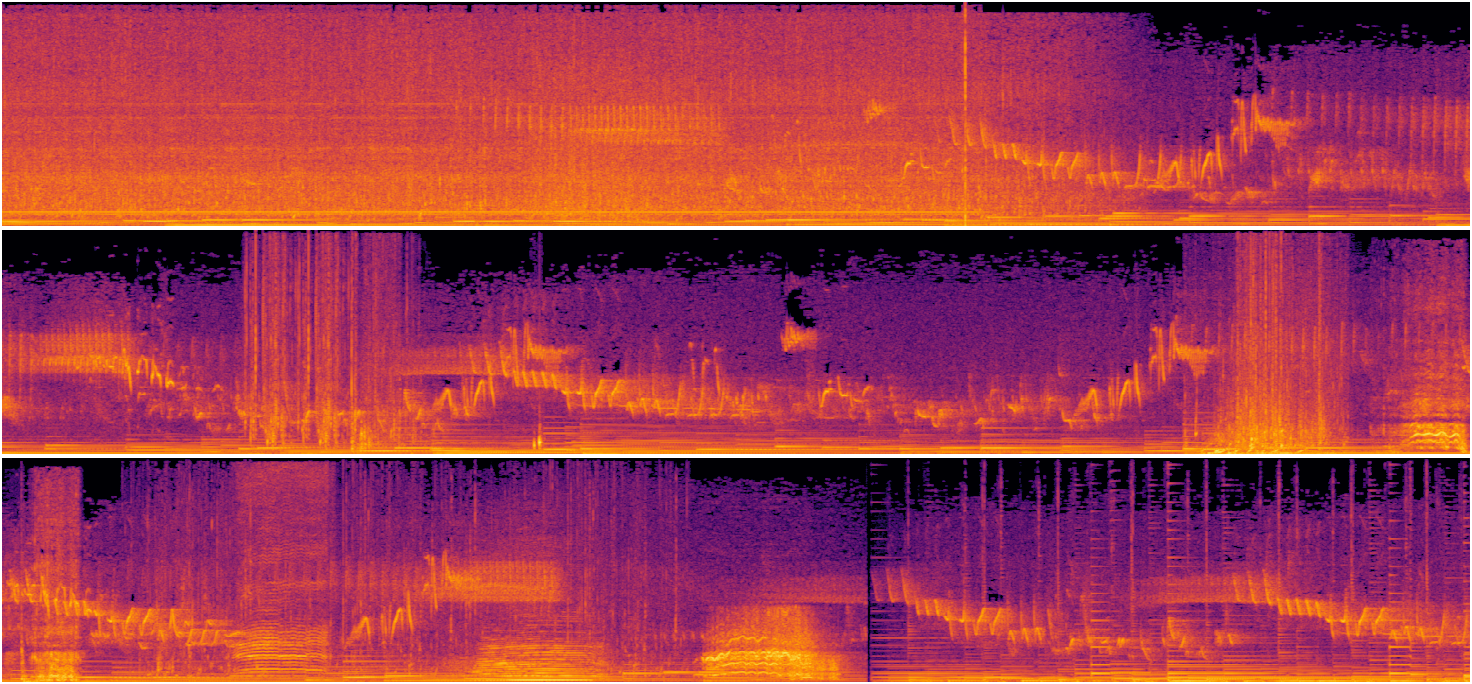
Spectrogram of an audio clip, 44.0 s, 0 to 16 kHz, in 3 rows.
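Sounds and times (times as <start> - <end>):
background music: 0.0 - 44.0
farm animal calls: 28.5 - 37.8.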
